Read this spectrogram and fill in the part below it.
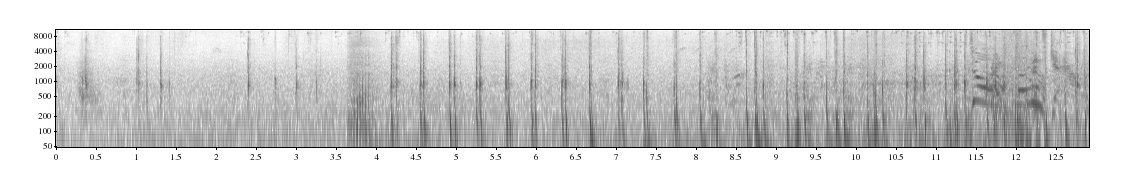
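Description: Roach, a horse in The Witcher 3: Wild Hunt, gallops with a steady clip-clop of hooves that grows louder and quicker, each beat sharp and close, with game ambience and a brief voice in the background.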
